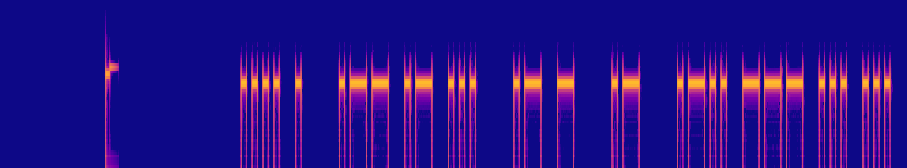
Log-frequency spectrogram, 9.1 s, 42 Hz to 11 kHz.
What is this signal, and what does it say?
Morse code, heard as a keyed tone, about 22 wpm, 700 Hz. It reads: HE WAS AT A LOSS
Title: Sentences from Top 1400 Words 22wpm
